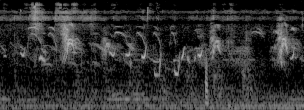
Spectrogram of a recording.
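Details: Morning in a village: young chicks chirping with thin, looping high whistles, some rising then falling, scattered across the clip above a steady low drone.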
